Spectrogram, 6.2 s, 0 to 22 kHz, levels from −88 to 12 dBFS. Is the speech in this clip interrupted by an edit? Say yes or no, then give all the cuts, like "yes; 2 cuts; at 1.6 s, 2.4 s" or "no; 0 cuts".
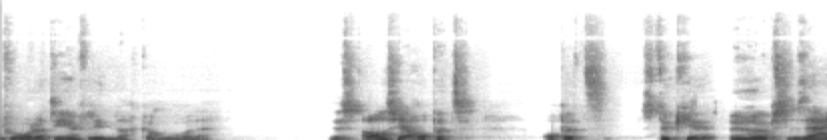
no; 0 cuts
